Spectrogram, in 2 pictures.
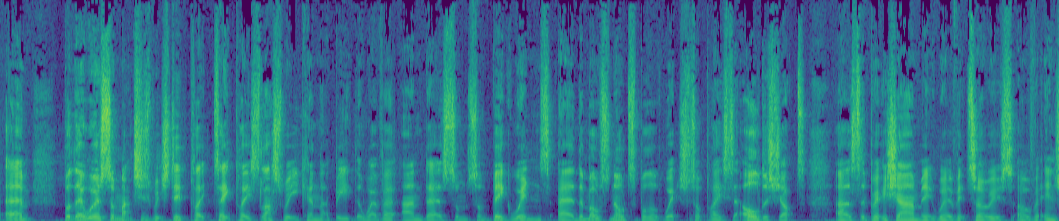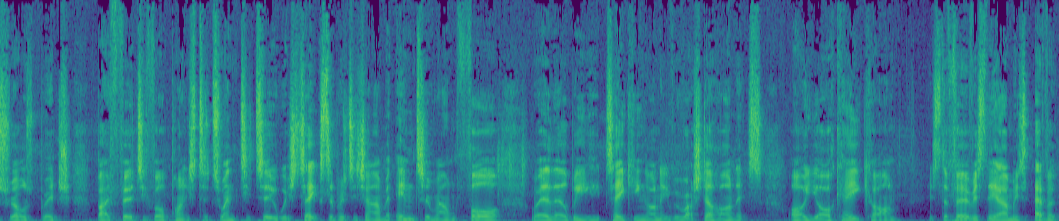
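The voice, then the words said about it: Mancunian English accent. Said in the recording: “in my Mancunian accent”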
